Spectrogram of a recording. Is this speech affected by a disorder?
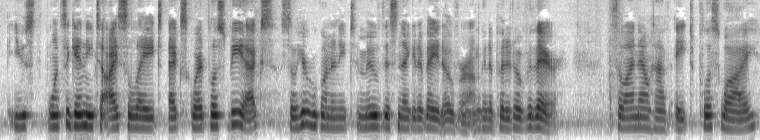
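No.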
